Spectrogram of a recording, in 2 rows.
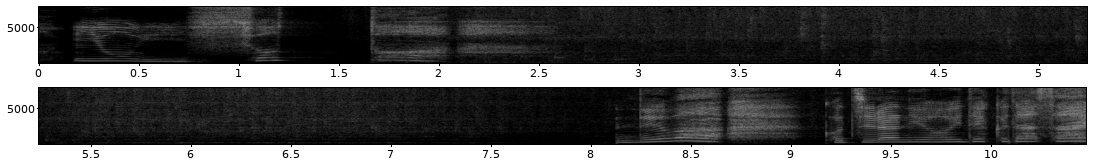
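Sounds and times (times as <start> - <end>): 
speech: 0.2 - 2.4, 8.3 - 10.4
hot water running from a tap to fill a bathtub: 1.6 - 9.7.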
